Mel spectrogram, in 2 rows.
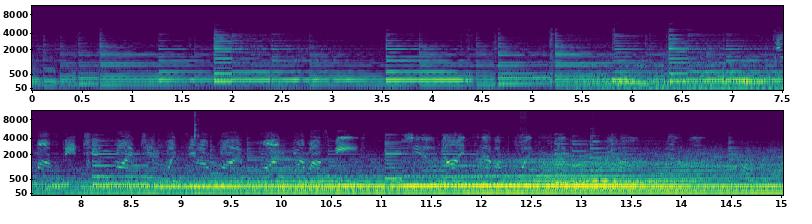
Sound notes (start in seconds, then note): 6.1 car engine revving; 10.2 announcer fades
